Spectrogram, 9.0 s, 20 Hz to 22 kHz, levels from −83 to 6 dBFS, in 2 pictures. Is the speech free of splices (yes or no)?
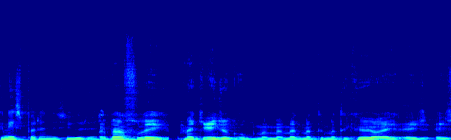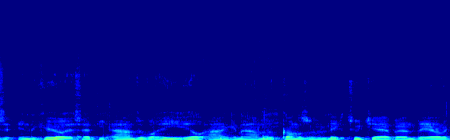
no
